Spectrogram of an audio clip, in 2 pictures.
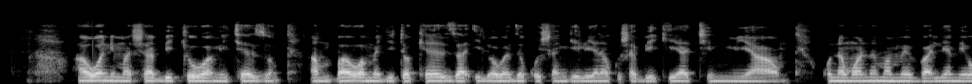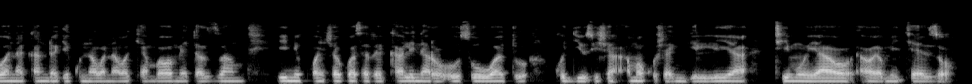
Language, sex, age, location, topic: Swahili, male, 18-24, Kisumu, government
